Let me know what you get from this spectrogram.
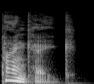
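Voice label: "pancake", British English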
